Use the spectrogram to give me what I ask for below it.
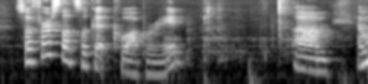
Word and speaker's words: cooperate: first let's look at cooperate um and what we have here is second syllable stress so this is kind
